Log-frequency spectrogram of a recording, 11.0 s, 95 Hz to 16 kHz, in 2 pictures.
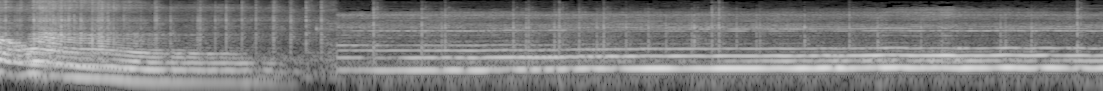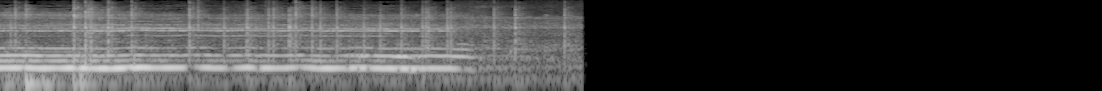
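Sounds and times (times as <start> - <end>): droning tone with crackling clicks: 0.0 - 8.5.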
